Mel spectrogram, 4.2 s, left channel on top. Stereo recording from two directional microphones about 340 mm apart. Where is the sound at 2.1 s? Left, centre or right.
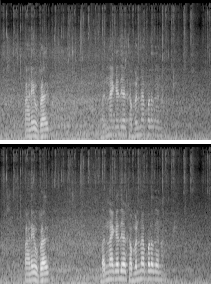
Centre.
